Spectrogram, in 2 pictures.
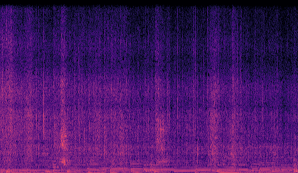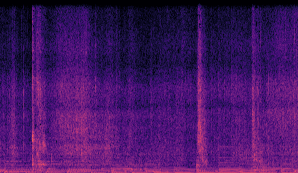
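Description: Fried rice sizzling in a hot wok while a spatula stirs and turns it, the spatula clicking against the wok a few times.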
